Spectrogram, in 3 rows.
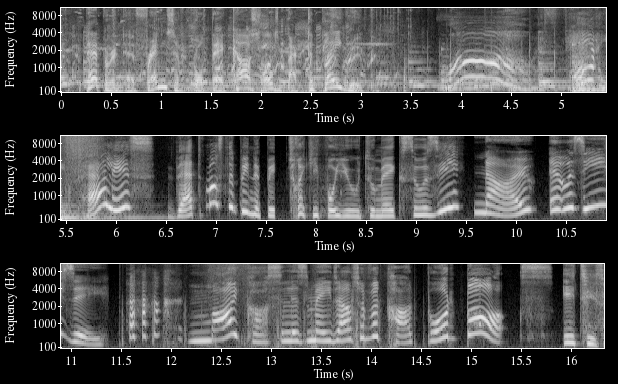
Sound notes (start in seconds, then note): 0.0 children laughing; 11.5 chuckles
